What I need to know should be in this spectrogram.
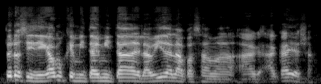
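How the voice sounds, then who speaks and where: This co-host of a live stream is an Argentine man in his thirties, his accent worn down by long residence in Spain. He chats loosely, restarting often and filling gaps, in a rather high voice at a fast clip.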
